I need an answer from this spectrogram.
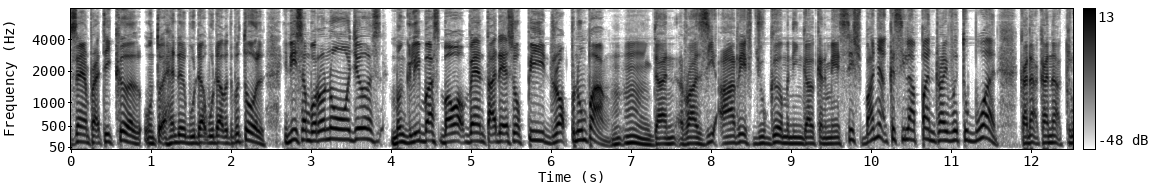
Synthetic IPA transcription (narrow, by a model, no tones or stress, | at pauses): zanpɾɛk̚t̪ikʰəlṵnt̪ʊk̚ɦɛndəlbudaʔbudaʔbət̪əbət̪ʊlinĩsəmboɾonõd͡ʒəmə̃ŋɡəlibasbawaʔvɛnt̪aʔdaɛsopidɾɔpːənumpaŋm̩m̩danraziʔaɾɪfd͡ʒuɡamə̃niŋɡalkanmɛ̃sɪd͡ʒbaɲãʔkːəsilapandɾajvət̪ubuat̪̚kanaʔkanaʔkəl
